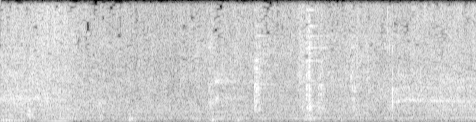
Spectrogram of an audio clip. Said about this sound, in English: Well, I think there's a lot of bees in here.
